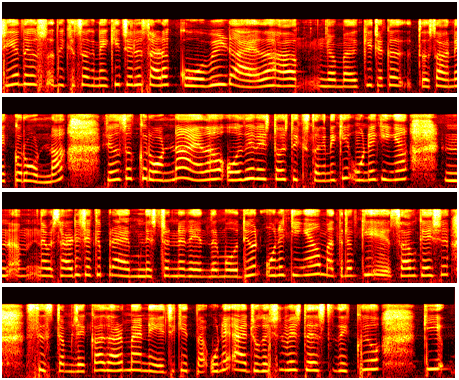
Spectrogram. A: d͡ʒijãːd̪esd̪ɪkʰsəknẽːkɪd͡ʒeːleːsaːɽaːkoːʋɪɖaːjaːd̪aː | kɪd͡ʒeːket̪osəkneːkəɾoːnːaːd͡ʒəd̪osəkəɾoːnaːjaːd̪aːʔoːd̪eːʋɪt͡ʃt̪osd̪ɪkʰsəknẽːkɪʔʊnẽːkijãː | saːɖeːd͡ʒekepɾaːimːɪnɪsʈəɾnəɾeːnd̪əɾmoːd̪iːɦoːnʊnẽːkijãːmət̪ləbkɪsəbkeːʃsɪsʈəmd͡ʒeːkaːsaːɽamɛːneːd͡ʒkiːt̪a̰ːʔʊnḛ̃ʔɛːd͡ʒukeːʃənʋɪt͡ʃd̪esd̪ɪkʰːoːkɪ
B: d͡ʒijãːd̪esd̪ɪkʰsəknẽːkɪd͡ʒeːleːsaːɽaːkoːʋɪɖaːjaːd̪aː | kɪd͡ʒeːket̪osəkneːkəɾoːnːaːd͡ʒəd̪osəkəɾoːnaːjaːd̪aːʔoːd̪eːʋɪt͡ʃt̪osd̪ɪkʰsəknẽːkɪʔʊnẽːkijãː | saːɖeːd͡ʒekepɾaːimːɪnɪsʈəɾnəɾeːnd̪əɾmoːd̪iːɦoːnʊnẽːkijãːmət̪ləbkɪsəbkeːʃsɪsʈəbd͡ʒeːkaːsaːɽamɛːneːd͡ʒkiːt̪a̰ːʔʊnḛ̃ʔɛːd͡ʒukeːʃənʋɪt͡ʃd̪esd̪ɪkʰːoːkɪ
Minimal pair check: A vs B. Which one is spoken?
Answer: A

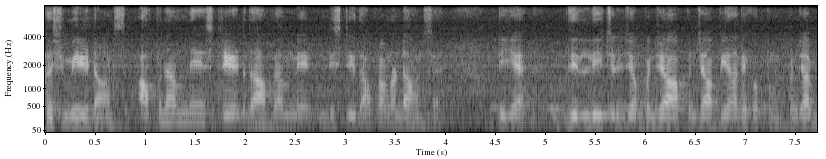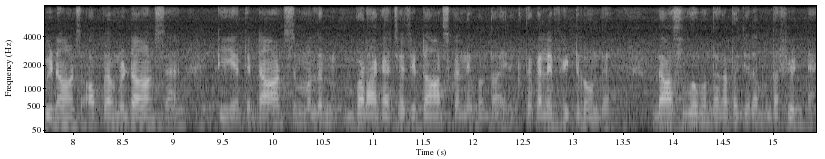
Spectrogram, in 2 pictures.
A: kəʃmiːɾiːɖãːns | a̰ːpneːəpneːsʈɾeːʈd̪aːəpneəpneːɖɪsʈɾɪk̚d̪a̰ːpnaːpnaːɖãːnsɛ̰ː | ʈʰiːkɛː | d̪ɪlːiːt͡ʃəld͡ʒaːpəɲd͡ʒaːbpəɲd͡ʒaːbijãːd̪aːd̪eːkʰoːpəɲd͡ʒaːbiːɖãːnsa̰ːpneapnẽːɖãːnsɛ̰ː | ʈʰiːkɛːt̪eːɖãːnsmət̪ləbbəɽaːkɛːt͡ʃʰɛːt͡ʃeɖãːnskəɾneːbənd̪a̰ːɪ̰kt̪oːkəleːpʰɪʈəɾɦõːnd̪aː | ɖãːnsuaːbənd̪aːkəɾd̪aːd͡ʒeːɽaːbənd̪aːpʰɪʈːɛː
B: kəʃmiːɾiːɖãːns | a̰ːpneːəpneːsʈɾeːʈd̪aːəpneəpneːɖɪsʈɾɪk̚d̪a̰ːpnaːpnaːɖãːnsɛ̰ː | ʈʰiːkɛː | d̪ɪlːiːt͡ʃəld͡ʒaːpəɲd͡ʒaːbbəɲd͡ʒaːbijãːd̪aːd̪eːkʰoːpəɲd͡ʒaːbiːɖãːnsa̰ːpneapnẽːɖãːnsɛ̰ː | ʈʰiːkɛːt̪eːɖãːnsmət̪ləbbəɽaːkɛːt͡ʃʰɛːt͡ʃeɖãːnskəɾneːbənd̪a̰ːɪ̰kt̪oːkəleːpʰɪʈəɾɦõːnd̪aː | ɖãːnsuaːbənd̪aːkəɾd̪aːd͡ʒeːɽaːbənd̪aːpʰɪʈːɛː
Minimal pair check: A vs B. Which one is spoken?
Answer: A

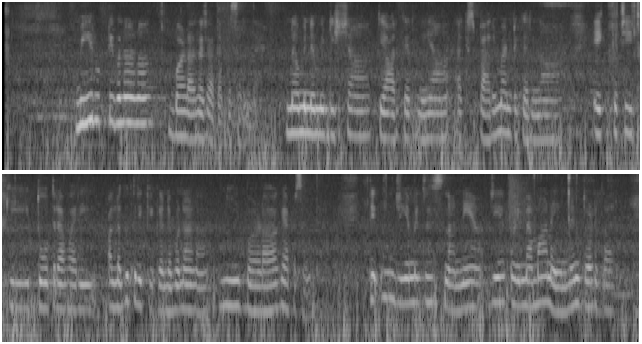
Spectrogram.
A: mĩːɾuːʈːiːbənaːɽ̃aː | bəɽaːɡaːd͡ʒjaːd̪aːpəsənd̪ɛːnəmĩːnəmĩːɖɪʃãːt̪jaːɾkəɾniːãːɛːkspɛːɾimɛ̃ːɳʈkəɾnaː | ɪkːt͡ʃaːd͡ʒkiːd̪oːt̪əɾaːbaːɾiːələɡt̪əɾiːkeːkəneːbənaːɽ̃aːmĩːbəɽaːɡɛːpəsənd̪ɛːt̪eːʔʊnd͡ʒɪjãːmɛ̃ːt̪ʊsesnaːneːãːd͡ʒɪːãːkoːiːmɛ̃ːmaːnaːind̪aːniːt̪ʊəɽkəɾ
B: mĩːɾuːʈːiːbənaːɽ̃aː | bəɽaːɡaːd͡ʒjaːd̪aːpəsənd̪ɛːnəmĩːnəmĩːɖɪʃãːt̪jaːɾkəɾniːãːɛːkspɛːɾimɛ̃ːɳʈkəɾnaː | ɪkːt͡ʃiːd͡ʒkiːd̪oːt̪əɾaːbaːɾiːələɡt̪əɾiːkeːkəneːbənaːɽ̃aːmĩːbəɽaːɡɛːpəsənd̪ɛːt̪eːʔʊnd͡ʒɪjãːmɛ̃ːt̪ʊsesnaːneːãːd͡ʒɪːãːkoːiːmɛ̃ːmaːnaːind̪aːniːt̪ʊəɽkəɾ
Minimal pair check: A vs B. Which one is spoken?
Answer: B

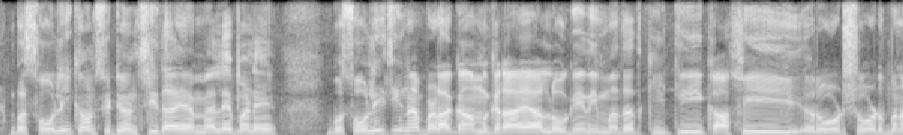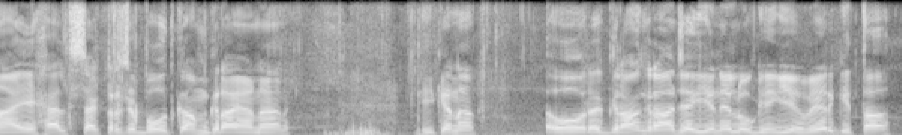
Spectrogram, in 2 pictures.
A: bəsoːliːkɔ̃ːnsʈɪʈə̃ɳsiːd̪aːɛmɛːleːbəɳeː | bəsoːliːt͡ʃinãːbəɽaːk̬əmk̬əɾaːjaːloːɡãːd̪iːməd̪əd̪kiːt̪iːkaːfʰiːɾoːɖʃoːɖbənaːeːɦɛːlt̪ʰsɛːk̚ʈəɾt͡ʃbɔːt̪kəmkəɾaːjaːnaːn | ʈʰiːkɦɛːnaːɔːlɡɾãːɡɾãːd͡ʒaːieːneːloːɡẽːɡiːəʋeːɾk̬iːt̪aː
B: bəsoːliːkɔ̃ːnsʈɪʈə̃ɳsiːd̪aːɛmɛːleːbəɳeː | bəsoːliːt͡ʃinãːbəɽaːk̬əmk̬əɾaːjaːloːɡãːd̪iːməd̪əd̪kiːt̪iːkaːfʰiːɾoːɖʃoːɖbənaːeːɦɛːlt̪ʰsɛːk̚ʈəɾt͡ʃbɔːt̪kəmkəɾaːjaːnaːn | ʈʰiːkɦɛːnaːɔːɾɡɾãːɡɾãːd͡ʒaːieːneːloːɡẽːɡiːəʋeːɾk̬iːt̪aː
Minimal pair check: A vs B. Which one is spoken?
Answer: B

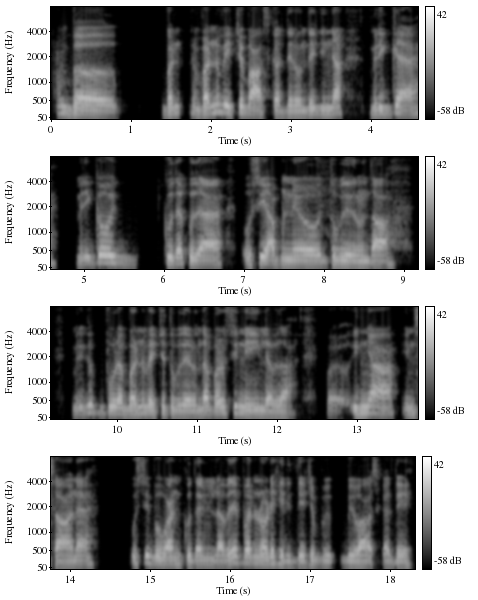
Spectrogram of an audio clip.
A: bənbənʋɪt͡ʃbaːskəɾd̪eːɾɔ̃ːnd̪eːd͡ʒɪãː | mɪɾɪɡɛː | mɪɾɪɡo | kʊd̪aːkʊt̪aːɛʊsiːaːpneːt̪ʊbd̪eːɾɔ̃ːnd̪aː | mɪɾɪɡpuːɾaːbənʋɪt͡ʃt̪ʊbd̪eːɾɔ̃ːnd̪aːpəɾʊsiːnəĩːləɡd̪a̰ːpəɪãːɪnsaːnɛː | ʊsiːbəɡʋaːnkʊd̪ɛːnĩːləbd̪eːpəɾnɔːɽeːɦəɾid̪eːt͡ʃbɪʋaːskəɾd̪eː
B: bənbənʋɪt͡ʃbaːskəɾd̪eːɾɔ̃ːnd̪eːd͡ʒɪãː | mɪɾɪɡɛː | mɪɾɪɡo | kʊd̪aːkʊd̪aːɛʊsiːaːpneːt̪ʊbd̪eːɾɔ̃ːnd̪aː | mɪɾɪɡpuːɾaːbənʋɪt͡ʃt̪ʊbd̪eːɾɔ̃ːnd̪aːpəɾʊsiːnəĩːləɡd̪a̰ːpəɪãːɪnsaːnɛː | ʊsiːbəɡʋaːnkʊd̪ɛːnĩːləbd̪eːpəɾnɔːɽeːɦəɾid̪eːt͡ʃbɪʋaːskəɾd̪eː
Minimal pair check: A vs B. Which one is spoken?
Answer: B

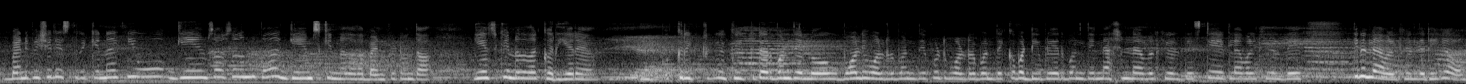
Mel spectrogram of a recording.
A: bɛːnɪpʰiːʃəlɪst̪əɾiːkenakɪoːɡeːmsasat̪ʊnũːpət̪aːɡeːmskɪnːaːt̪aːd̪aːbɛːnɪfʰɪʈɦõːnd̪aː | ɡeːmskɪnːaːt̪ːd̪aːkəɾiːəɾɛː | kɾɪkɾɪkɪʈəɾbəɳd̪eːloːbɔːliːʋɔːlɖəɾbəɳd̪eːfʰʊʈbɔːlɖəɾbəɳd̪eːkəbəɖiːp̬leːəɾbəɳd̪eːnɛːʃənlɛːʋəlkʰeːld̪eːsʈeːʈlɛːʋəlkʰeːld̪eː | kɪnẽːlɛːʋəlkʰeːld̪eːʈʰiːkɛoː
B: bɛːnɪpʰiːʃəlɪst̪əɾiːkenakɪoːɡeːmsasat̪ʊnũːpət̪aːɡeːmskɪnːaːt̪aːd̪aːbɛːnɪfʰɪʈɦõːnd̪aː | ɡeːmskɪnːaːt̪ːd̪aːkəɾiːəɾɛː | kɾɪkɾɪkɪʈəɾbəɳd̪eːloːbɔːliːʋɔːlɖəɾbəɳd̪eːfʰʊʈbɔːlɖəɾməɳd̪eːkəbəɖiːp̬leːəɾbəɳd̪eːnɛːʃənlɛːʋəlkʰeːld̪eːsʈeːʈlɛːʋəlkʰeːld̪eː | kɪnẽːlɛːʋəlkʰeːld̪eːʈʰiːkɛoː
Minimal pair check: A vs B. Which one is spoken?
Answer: A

